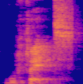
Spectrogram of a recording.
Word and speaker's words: Buffet: Buffet. Germans pronounce words according to their spelling.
